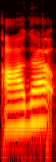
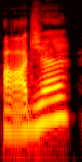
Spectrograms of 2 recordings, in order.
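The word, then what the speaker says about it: Ağca: We have heard it pronounced Aga or Aja.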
